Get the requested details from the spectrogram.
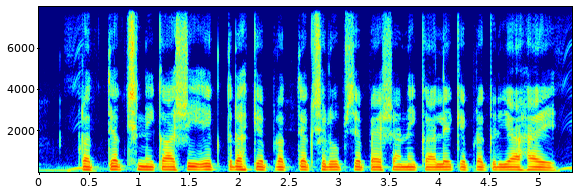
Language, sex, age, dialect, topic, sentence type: Magahi, male, 25-30, Western, banking, statement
